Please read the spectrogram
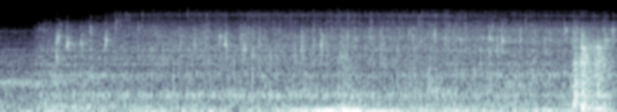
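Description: Battered fish fillets deep-frying in hot oil, a steady sizzle full of small crackles and pops. A low thump comes about halfway, and a short louder burst of crackling comes near the end.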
